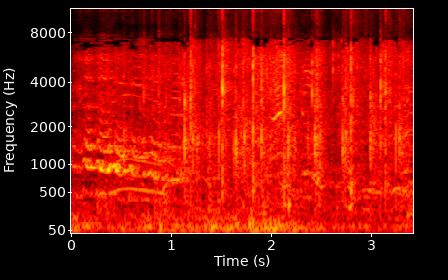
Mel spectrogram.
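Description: Audience applause at a cultural showcase and exhibition, steady broadband clapping from a crowd filling the space, with voices talking over it throughout.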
